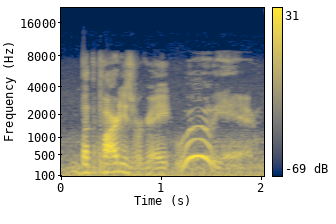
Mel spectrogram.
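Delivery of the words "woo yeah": usual speaking voice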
